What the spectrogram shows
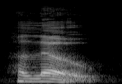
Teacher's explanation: La deuxième syllabe du mot est la plus accentuée.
